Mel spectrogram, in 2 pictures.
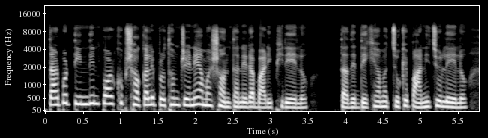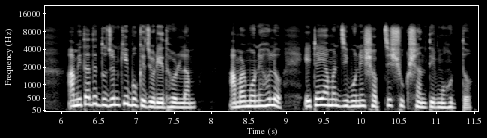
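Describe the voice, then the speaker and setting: A woman reading a scripted first-person story in a measured, dramatic storytelling manner. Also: mid-range voice, lively intonation, warm tone, no room sound, clean studio sound. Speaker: story narrator.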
